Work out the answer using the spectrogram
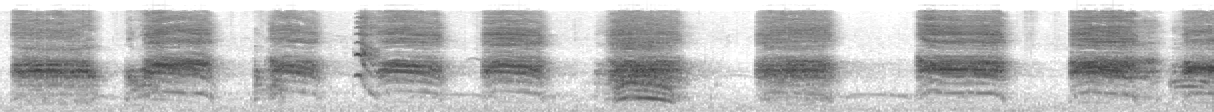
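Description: Harsh, raspy caws from a crow or raven, about one per second in an uneven series of nine or ten calls, with no other sounds.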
